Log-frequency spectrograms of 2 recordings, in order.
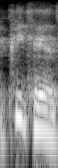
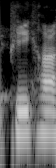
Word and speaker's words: pecan: pean's in Philly I I say both I've been in different parts I I sometimes I'll say peon sometimes I'll say pecan it just depends more more than I I'll say peon but if I'm in the South I say pean just to annoy them you know what I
